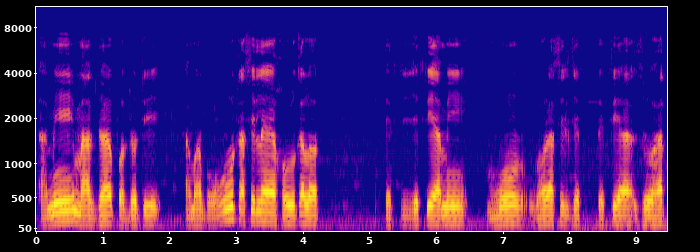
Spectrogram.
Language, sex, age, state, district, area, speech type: Assamese, male, 60+, Assam, Tinsukia, rural, spontaneous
